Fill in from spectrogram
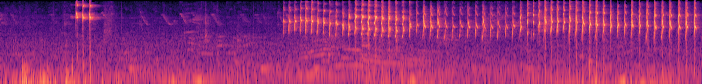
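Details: Caged pet bird being bathed breaks into ngekek song: after four seconds of faint chirps and splashing, a long, rapid, even train of sharp high chattering notes runs on to the end.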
